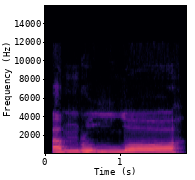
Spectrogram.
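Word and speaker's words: نار الله: নারুল্লাহ নারুল্লাহ নারুল্লাহ আল্লাহর আগুন নার আগুন নারুল্লাহ আগুন আমরুল্লাহ আমরুল্লাহ আল্লাহর আদেশ ইউরিদুল্লাহ ইউরিদুল্লাহ এই যে আল্লাহ শব্দের লামের পূর্বে আমরা পেশ পেয়েছি।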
